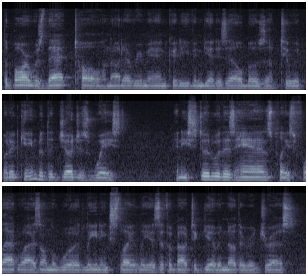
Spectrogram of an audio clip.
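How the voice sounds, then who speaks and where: A man giving a dramatic reading of literary fiction in a measured, solemn storytelling manner. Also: lowish voice, flat delivery, a little mellow, slight background noise, low-quality recording. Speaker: amateur audiobook reader.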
